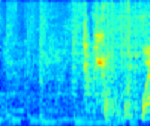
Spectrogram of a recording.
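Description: Background music, with a caravan's slide-out kitchen being pulled out on its drawer runners.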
